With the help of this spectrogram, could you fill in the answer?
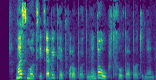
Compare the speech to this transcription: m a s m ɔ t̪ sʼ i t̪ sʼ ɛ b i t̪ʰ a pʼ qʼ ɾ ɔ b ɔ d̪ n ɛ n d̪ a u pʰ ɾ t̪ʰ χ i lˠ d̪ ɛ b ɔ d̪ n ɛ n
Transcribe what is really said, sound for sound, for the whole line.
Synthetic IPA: m a s m ɔ t̪ sʼ i t̪ sʼ ɛ b i t̪ʰ ɛ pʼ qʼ ɾ ɔ b ɔ d̪ n ɛ n d̪ a u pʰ ɾ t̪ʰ χ i lˠ d̪ ɛ b ɔ d̪ n ɛ n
